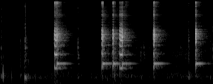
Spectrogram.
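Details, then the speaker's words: Vintage mid-1970s Norelco Smokey HB-0933A smoke detector with Delta-Larm squealer horn, powered by a used battery taken from a Honeywell TC89B: short, sharp high-pitched chirps in quick irregular bursts over silence, a low-battery warning chirp on connection. "It's chirping. Yeah, I should have connected it before putting it into the clip."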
